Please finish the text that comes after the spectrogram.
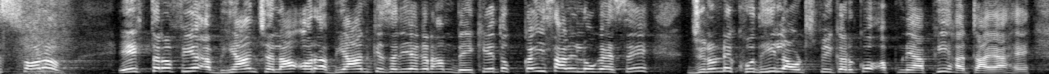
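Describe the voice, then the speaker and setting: A woman presenting television news as an anchor, emphatic and repeating her key phrases. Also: sits high. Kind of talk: live Hindi news presenting.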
